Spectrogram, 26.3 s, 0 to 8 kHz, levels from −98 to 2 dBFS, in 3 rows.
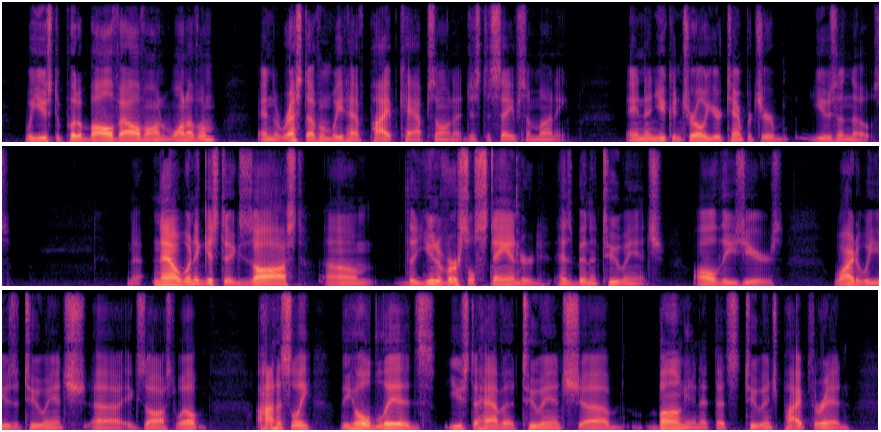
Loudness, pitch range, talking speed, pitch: -30 LUFS, 105-130 Hz, 185 wpm, 115 Hz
